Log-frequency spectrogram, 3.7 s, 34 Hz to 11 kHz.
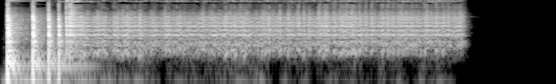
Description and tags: Coin Sound, Long, 02
Coin Sound
This sound can for example be used in films, games - you name it!
If you enjoyed the sound, please STAR, COMMENT, SPREAD THE WORD!🗣 It really helps!
app, coin, drop, dropped, money, payment, shop, sound, top-up, topup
